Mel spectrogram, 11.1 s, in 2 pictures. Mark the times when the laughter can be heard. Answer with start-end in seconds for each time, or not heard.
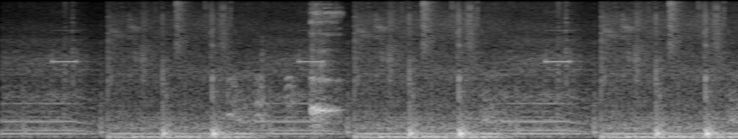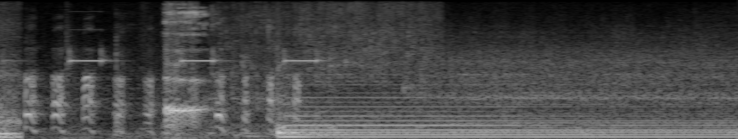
1.6-2.2, 5.6-7.8.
